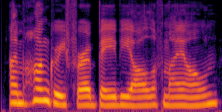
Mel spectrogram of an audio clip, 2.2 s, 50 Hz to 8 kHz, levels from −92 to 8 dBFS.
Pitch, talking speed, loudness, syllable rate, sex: 195 Hz, 240 wpm, -16 LUFS, 5.4 syllables/s, female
